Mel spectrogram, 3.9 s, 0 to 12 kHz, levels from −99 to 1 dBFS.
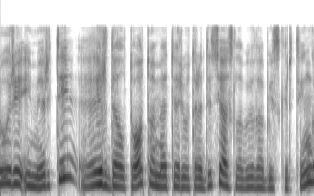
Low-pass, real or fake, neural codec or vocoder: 7.2 kHz; real; none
